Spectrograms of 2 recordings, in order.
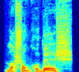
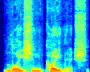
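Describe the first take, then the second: First: The first word has an 'ah' vowel. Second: The first word has an 'oy' vowel.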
